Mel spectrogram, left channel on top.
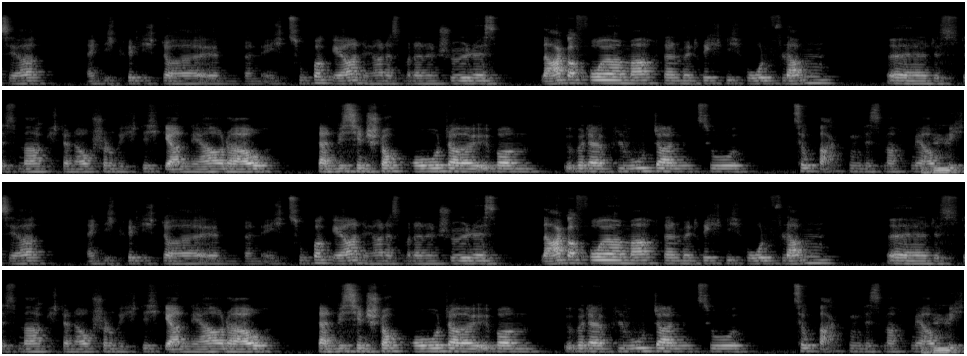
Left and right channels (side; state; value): both; identical; correlation 1.00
